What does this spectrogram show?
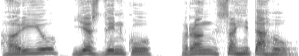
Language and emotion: Nepali, neutral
